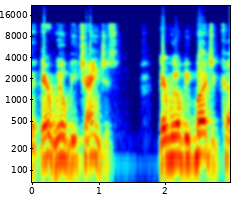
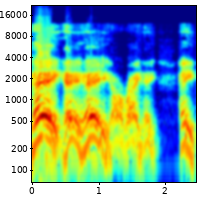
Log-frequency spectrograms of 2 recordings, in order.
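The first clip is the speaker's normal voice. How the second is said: high, drawn-out calling voice; 10 semitones higher than usual. Retelling a school home visit, the speaker imitates someone calling from the porch. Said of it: "the lady call the principal name from the porch".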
